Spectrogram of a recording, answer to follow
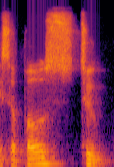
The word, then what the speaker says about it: supposed: it has a d you don't pronounce the d you don't pronounce it you say suppose to but it is there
